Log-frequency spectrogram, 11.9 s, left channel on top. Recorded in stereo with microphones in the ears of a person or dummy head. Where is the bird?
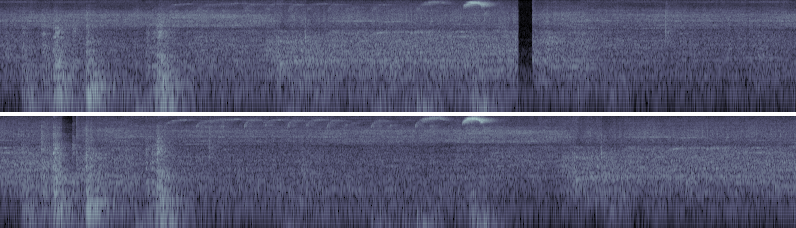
55° right (ahead or behind), 2 m.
